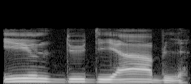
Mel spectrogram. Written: ile du Diable

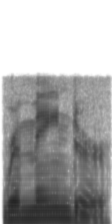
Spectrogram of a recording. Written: remainder

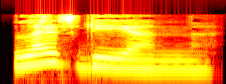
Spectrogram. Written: Lesghian

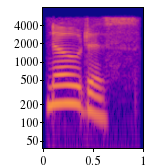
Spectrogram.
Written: nodus

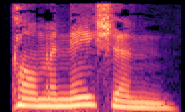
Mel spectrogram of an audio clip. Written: culmination

